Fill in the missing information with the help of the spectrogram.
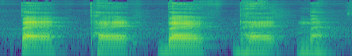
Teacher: वहीं बात करें हम प वर्ग की, तो प वर्ग दोनों होठों के मिलने के बिना बोल ही नहीं सकते। प बोलोगे तो आप दोनों होठ आपस में मिलेंगे। प, फ, ब, भ, म टच होते हैं।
